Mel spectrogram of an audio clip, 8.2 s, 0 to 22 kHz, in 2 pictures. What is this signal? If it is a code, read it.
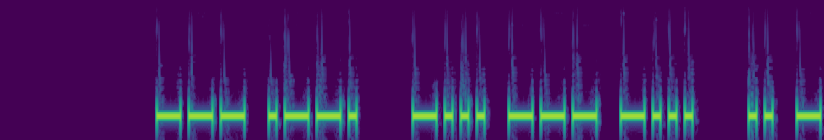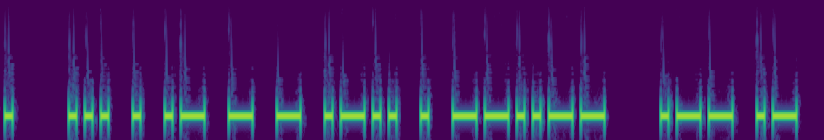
Morse code, heard as a keyed tone, about 28 wpm, 700 Hz. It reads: OP BOB IN SEATTLE, WA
